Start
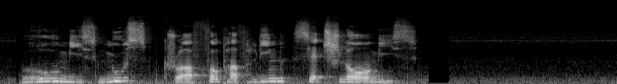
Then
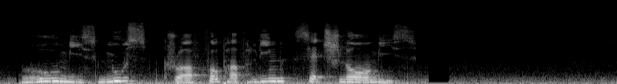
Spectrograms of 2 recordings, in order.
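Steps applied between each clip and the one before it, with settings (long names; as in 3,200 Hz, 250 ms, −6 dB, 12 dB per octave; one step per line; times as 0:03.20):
spectral tilt −4 dB per octave
level −6 dB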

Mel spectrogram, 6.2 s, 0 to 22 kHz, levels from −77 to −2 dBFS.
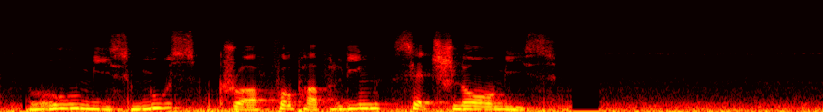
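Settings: downward compressor 2.5 to 1, threshold −26 dBFS, peak gain reduction 13 dB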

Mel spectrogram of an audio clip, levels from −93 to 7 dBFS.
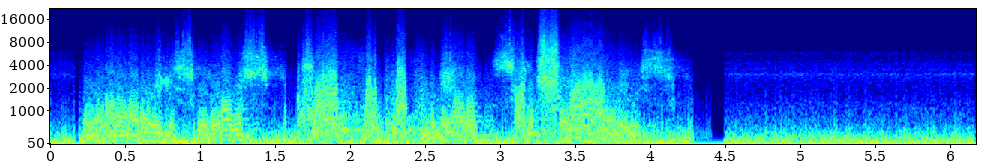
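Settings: in parallel at +2 dB: brickwall limiter −21.5 dBFS, peak gain reduction 8.5 dB
on the sum: wave folding −25.5 dBFS
far-end echo of a speakerphone 120 ms, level −12 dB
level −1.5 dB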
